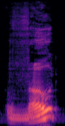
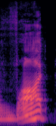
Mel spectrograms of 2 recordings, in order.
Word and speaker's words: Vought: And if there was any doubt, Trump installed the head architect of Project 2025, Russell, I've heard it pronounced Vogt or Vought, makes me think of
